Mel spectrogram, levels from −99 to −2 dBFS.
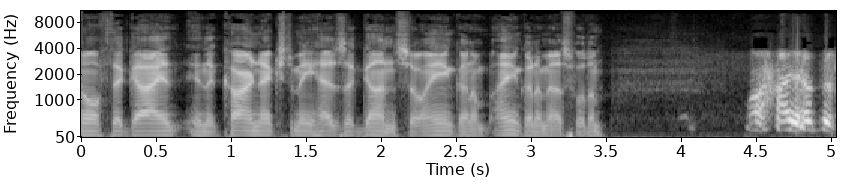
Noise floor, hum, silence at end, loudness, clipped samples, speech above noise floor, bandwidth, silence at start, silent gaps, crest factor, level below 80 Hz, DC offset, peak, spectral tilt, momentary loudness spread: -53 dBFS; none; 0 s; -21 LUFS; under 0.1%; 31 dB; 11 kHz; 0 s; none; 20 dB; -48 dBFS; under 0.1%; -2 dBFS; -4 dB/octave; 13 LU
